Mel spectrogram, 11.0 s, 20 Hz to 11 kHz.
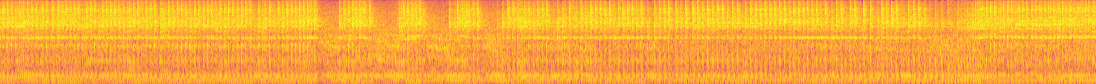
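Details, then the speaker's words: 1986 Tecate 3 two-stroke after fresh bore, piston and rebuilt crank, first heat cycle: loud raspy buzz holding steady idle with a few quick blips, slightly rough but keeps going; 500 carb not making it too happy. "Well, there we go, boys. She's alive."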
